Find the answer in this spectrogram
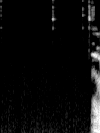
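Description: Near silence with one faint, short click about a second in, then a man's voice starting near the end.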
